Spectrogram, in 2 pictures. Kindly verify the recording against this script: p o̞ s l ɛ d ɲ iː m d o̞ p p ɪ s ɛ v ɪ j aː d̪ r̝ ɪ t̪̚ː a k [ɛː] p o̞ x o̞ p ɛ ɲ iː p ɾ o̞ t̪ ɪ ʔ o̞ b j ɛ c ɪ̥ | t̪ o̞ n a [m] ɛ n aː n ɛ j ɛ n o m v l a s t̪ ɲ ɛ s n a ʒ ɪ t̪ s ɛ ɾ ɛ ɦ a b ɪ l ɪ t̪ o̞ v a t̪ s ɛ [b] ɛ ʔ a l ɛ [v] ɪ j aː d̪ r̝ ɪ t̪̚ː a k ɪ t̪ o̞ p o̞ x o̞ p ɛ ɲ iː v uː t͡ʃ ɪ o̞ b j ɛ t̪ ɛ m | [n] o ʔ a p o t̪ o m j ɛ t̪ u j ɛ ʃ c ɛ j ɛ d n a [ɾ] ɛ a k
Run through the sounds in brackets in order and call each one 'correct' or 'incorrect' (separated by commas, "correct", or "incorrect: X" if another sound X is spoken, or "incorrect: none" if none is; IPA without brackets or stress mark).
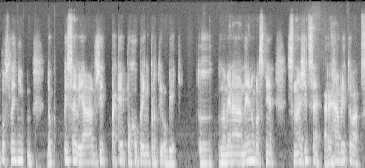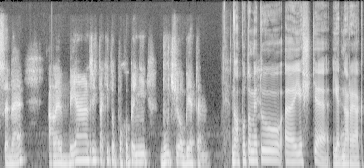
correct, correct, correct, correct, correct, correct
